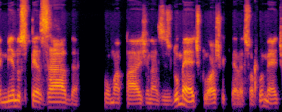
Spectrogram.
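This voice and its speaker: A man speaks at a medium pitch with a dark, mellow tone and fairly even intonation. The sound is dry and close, with no echo. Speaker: ophthalmologist. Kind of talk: lecture. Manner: halting, with many fillers.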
